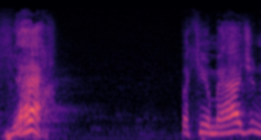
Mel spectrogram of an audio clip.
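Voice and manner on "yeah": delighted groom. Retold or imitated. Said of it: "they're like".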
